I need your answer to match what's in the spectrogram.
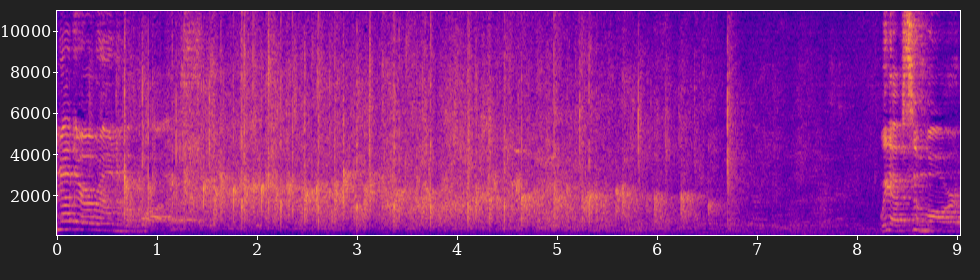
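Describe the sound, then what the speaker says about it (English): Audience applause at a high school awards ceremony, a sustained dense round of clapping from a crowd that fades toward the end, with a voice speaking briefly at the start and again as it dies down. "Very nice. Another round of applause."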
